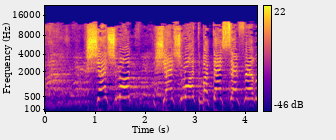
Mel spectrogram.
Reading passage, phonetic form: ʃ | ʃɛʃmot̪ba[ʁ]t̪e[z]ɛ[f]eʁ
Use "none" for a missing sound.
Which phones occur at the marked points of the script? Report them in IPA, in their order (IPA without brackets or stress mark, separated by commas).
none, s, f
